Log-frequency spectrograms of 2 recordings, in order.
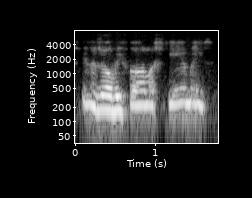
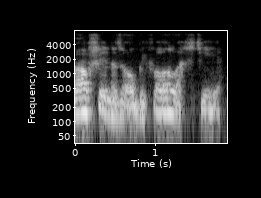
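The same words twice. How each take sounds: First: Sarcastic echo, pitched up; mocking older fella. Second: Said in the usual way. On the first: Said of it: "he goes, Daggers, older fella". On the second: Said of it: "I said".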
